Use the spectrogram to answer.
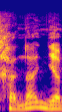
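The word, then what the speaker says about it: חֲנַנְיָה: Hananiah, which in Hebrew is pronounced Hananiah, means Jehovah is gracious.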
